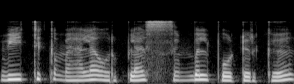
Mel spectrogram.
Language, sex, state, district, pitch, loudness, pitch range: Tamil, female, Tamil Nadu, Nilgiris, 200 Hz, -16 LUFS, 185-220 Hz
